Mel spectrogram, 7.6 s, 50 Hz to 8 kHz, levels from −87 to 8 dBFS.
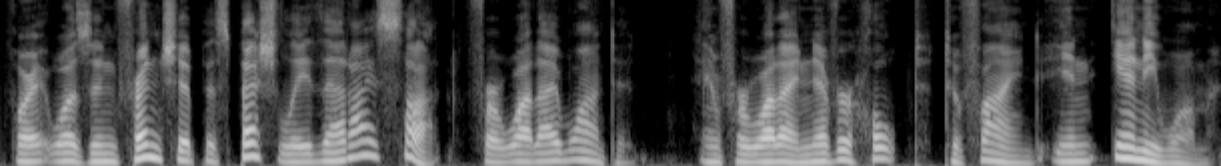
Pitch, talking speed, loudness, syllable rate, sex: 150 Hz, 190 wpm, -17 LUFS, 4.8 syllables/s, male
